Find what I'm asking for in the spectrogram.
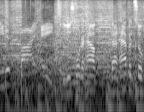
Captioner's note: voiceover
